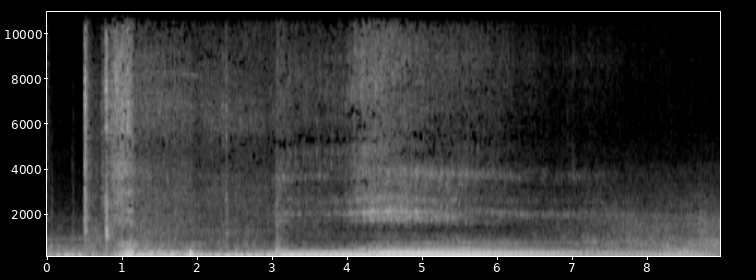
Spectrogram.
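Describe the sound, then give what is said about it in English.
A car engine cranks and catches, then revs up with a rising, throaty drone that swells and settles as the vehicle drives off, loud, with no voices. “You have a car.”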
